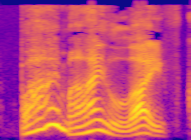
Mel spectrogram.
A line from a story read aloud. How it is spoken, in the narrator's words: cried Robin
